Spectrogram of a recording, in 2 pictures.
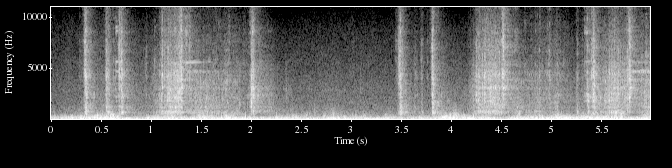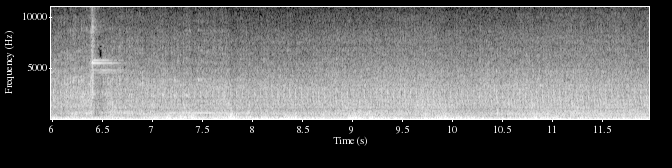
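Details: Outboard after several carb cleans, air mixture screw adjustment and removal of a brittle, warped fuel-pump filter suspected of restricting flow: a few rough catches on starting, then an even run with no hesitation, stumbling or surging.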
